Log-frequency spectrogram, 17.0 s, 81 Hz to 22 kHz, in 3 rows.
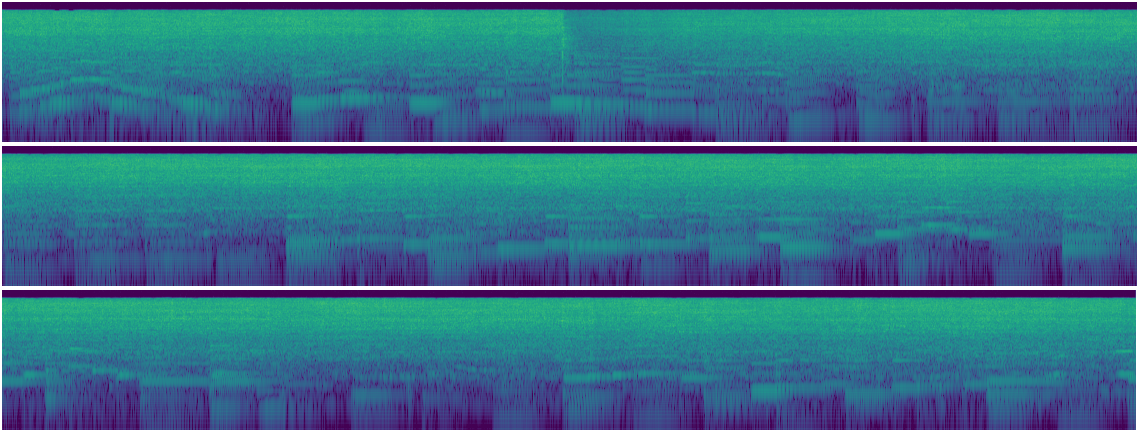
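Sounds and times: background music melody: 0.0 - 17.0
steady hiss: 0.0 - 17.0.

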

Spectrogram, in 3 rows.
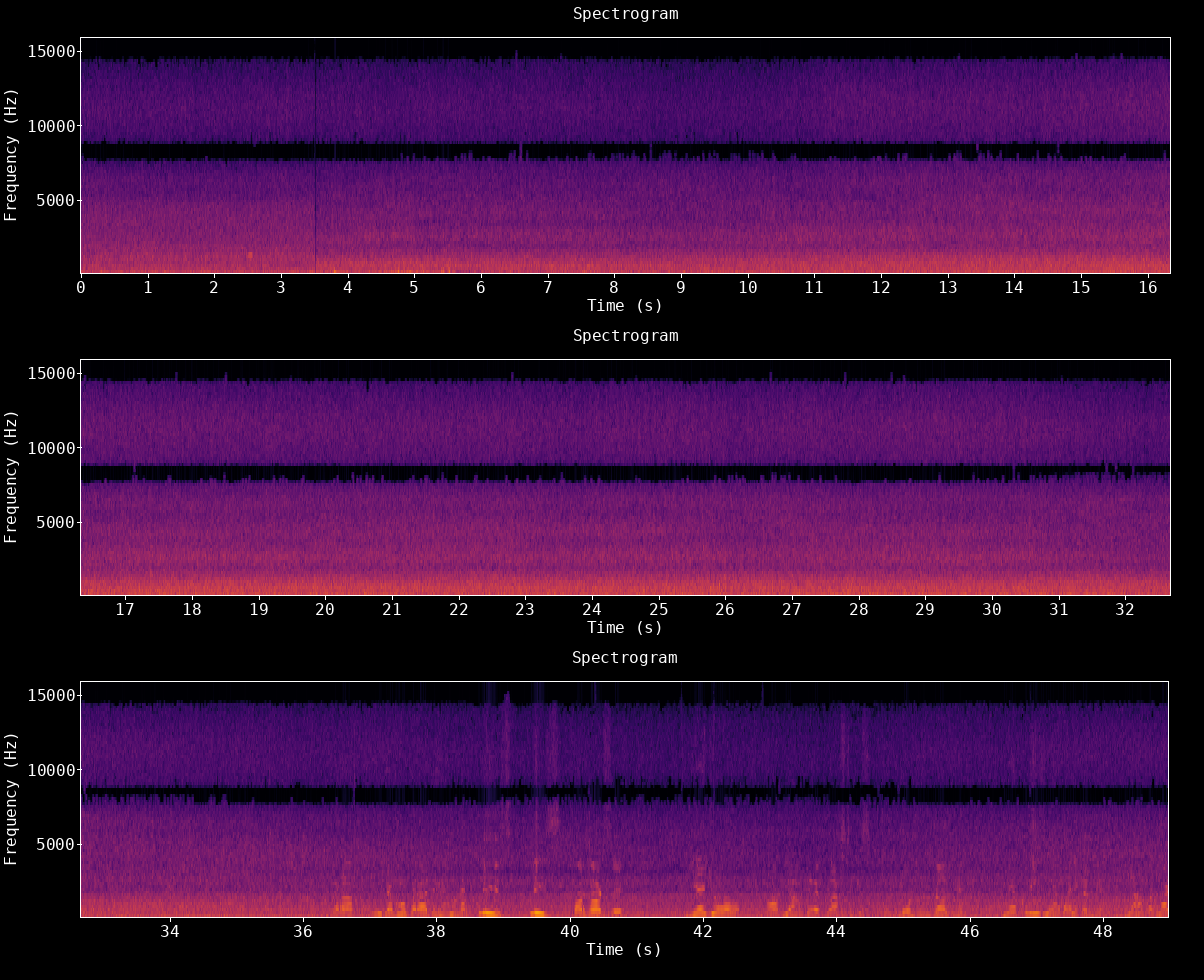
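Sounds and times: river water rushing: 0.0 - 48.9.

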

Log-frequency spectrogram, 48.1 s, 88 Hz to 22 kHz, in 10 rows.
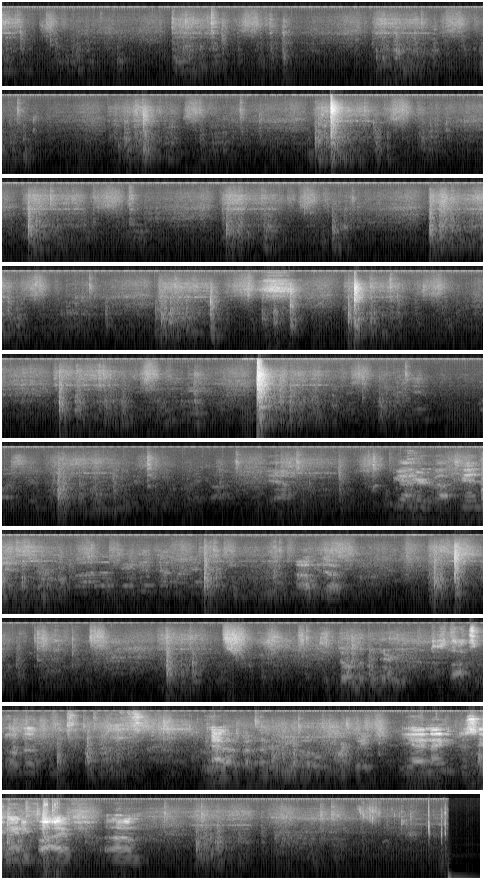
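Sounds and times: metallic clicks and clanks of cable: 5.9 - 10.3.

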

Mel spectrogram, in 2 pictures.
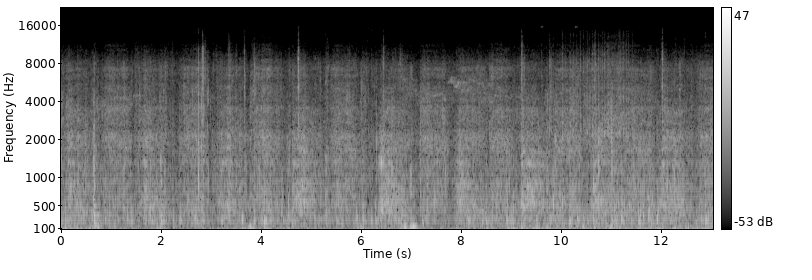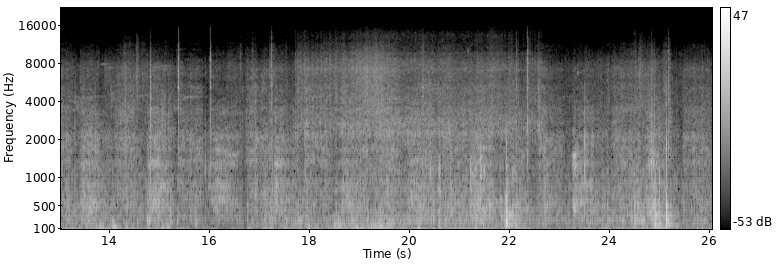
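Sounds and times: bike rattling over rough trail: 0.0 - 26.0
wind rumble on microphone: 6.7 - 7.2, 17.9 - 22.2.

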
